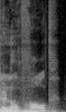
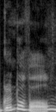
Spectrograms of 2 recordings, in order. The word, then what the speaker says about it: Grindelwald: Wait, it's I'm not sorry, Grindelwald, did it's you- Grindelwald. Because he's German. Oh. Everyone keeps calling him Grindelwald. Yeah. And now I call him Grindelwald.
